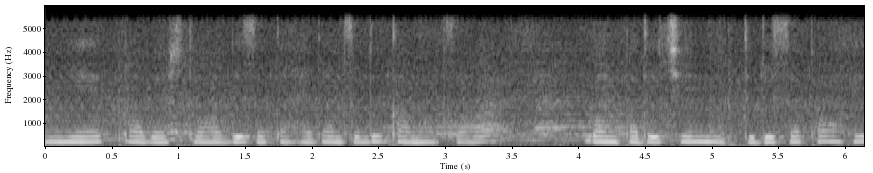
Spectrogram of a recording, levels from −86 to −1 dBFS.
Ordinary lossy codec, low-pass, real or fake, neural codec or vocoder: none; 5.4 kHz; fake; codec, 16 kHz in and 24 kHz out, 1 kbps, XY-Tokenizer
